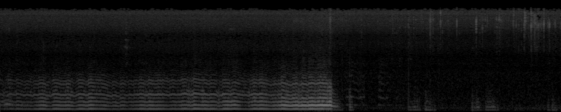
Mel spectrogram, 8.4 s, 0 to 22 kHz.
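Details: European hornet visiting a feeding place with ants at Dohr in the Eifel, Germany, 28 July 2022; steady, loud harmonic droning hum lasting about five seconds, wavering slightly in pitch, then cutting off into quiet rustling and small clicks.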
